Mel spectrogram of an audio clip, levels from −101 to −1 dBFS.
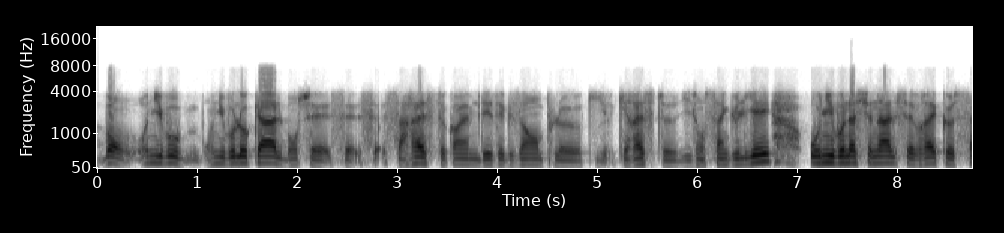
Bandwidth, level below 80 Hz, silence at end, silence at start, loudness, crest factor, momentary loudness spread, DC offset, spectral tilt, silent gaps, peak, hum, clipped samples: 7.8 kHz; -72 dBFS; 0 s; 0.05 s; -18 LUFS; 18 dB; 15 LU; under 0.1%; -7 dB/octave; none; 0 dBFS; none; under 0.1%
